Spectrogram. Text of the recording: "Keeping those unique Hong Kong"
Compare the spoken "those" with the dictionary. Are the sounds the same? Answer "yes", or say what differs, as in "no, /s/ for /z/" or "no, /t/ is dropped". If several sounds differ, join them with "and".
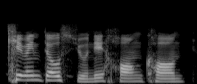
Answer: no, /s/ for /z/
